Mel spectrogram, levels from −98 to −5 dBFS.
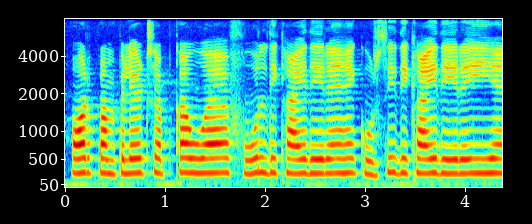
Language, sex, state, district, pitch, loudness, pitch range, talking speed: Hindi, female, Bihar, East Champaran, 255 Hz, -18 LUFS, 255-260 Hz, 220 wpm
